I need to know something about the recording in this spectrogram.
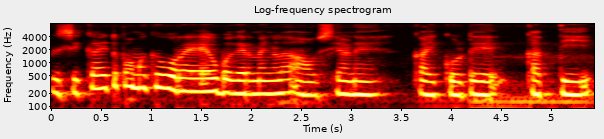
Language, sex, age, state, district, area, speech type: Malayalam, female, 45-60, Kerala, Malappuram, rural, spontaneous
